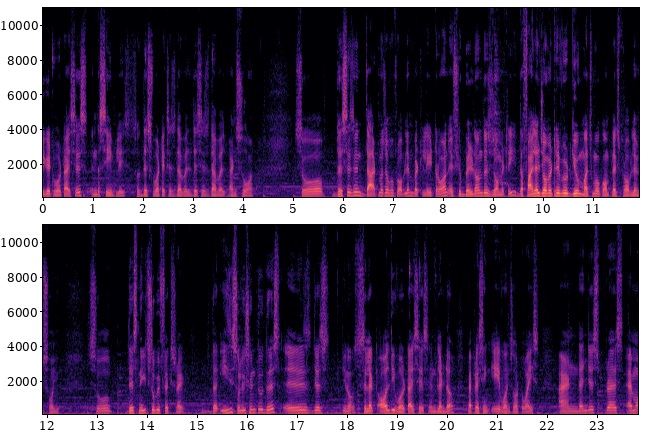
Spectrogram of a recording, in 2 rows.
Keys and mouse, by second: 0.2 g, 1.1 click, 1.9 click, 2.1 g, 2.5 click, 3.2 click, 3.4 g, 4.7 click, 5.2 middle click, 12.2-13.3 middle drag, 13.4 middle click, 13.9 3, 15.4 middle click, 16.3 middle click, 17.8 3, 18.9 1, 19.3 a, 19.5 a, 19.8 a, 22.5 middle click, 22.7 middle click, 23.0 middle click, 23.1 middle click, 23.5 middle click.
